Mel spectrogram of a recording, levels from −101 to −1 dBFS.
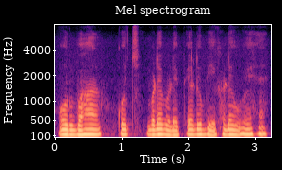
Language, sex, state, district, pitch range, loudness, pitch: Hindi, male, Uttar Pradesh, Saharanpur, 125-135 Hz, -17 LUFS, 130 Hz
